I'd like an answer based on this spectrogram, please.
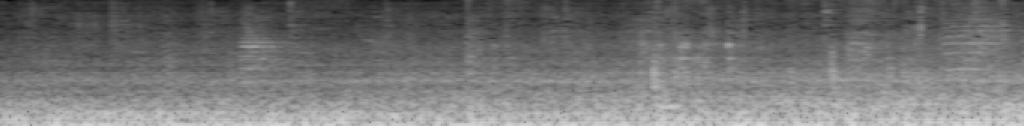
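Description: Miniature train rumbling along its narrow track as it approaches and passes close, growing a little louder near the end, with a few light clicks from the wheels and track.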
